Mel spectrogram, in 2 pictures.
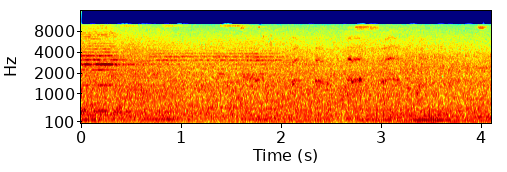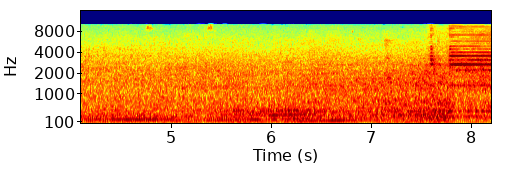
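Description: Road traffic at a city intersection: car engines running and passing at low speed. Near the end there is a brief, loud high-pitched sound.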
